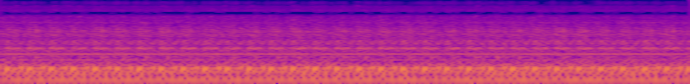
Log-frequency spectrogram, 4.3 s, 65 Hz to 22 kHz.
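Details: 1998-2002 Dodge Ram 5.9L 24-valve Cummins diesel idling just after head gasket replacement: even, steady idle with regular low clatter and no misses; healthy.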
